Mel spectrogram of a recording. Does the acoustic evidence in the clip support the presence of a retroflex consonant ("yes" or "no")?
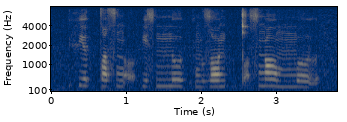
no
